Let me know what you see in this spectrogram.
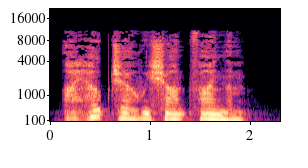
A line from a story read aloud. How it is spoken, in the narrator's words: I treasonably whispered to Joe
